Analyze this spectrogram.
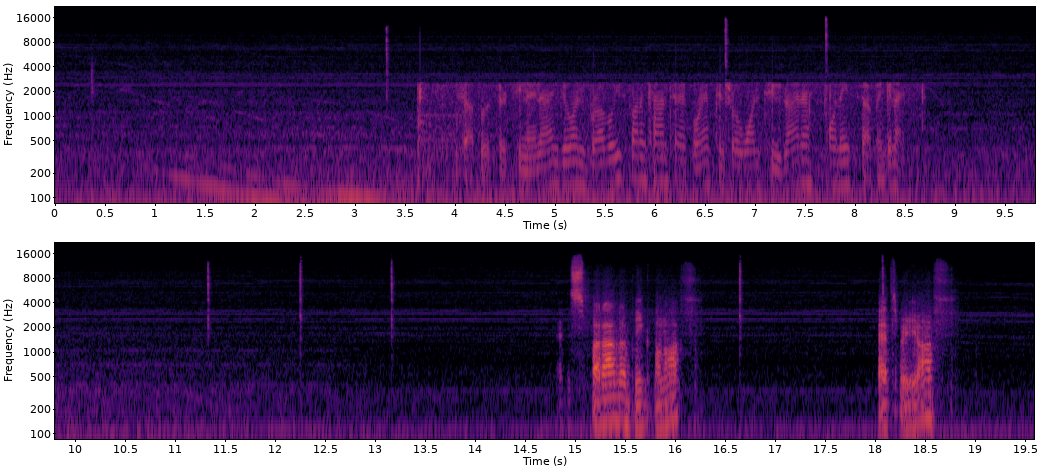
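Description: An aircraft engine hums steadily.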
